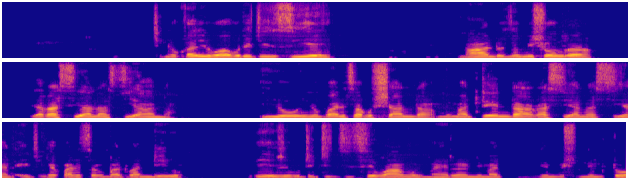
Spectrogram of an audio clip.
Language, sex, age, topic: Ndau, male, 18-24, health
